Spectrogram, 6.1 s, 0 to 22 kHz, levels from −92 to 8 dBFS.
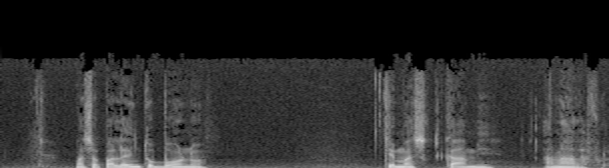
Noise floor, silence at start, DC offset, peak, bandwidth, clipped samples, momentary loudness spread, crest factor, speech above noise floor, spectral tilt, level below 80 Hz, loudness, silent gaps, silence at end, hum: -51 dBFS; 0.4 s; under 0.1%; 0 dBFS; 14.5 kHz; under 0.1%; 14 LU; 18 dB; 35 dB; -6 dB/octave; -38 dBFS; -17 LUFS; none; 0.1 s; none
